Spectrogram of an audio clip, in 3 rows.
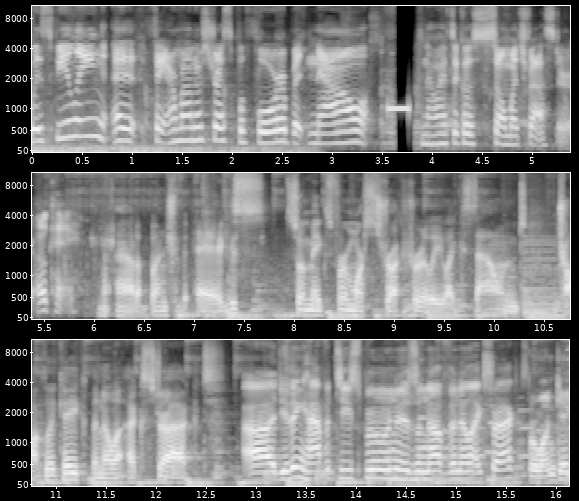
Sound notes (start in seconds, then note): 3.5 beep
